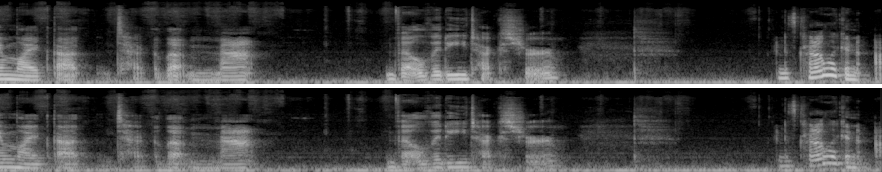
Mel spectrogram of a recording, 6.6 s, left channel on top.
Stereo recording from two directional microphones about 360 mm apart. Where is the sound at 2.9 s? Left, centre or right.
Centre.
